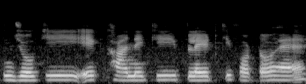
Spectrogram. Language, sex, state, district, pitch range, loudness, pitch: Hindi, female, Haryana, Jhajjar, 190-205 Hz, -16 LUFS, 200 Hz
